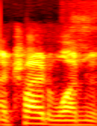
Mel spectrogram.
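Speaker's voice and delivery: plain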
